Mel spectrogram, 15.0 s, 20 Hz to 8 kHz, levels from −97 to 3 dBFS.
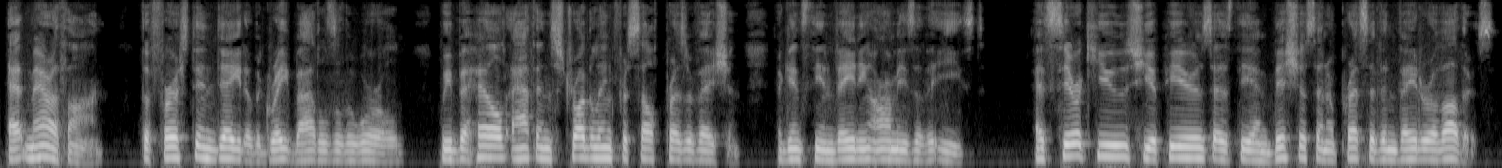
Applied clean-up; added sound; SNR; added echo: none; none; none; none.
